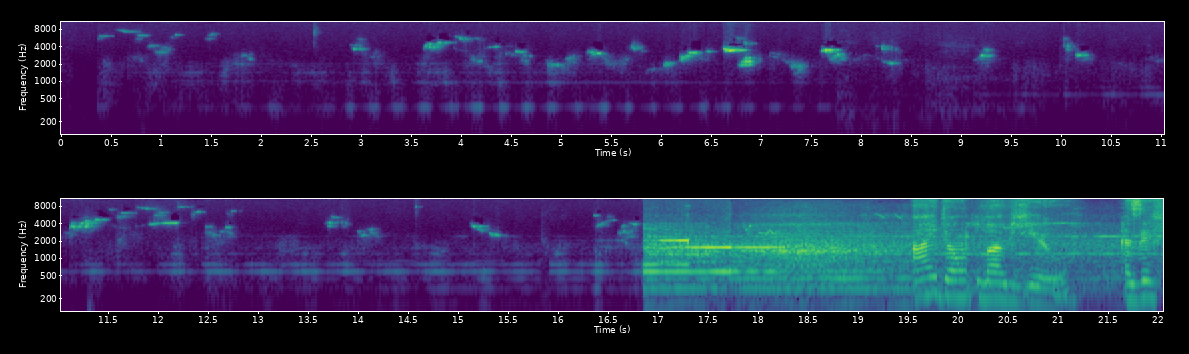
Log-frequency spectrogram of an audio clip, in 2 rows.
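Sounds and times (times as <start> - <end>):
birds chirping and whistling: 0.4 - 2.0, 2.9 - 9.4, 10.0 - 22.0
held music tones: 11.0 - 22.0.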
